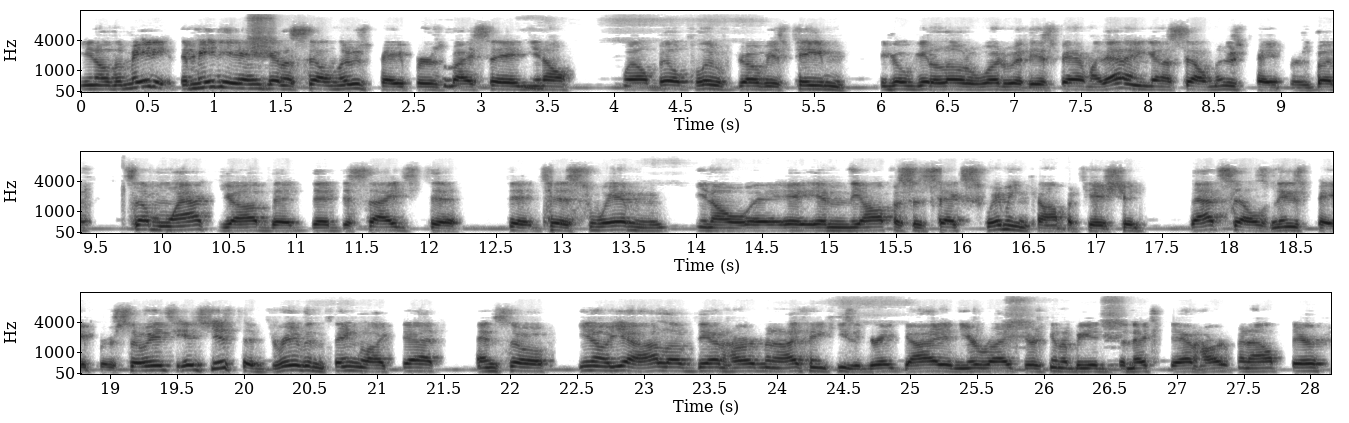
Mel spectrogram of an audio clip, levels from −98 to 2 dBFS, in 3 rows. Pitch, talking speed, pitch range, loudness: 165 Hz, 200 wpm, 145-230 Hz, -17 LUFS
